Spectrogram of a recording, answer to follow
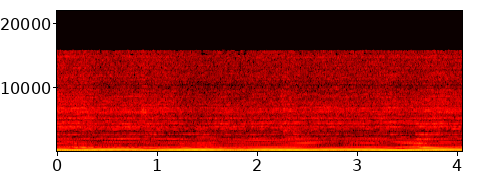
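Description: Several frosted quartz crystal singing bowls sustained by a mallet rubbed around the rim, ringing together as steady low tones that swell gently. Brighter, higher overtones come in near the end.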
